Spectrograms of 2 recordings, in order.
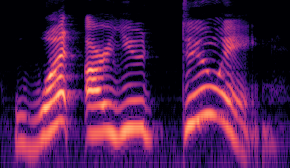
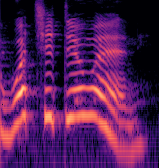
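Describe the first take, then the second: First: The word 'are' is clearly pronounced. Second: The word 'are' is dropped entirely. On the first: It is a real question asking for an answer. The speaker calls it right. "You say, ... because that's a real question" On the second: It is a casual greeting, not a real question. The speaker calls it wrong. "You don't say"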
